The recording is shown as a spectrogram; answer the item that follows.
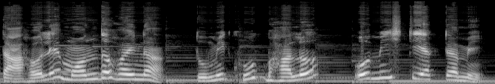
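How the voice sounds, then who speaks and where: A man voicing a kindly young village cowherd in a cartoon story, expressive and exclamatory in his delivery. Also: high voice, unhurried, soft background music, heavily acted. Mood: friendly. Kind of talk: dramatized cartoon story dialogue.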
